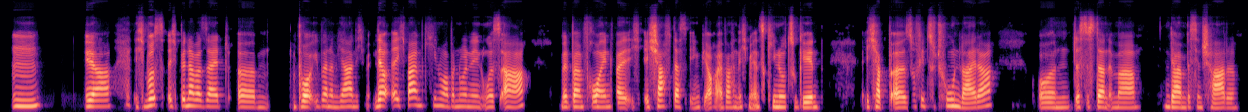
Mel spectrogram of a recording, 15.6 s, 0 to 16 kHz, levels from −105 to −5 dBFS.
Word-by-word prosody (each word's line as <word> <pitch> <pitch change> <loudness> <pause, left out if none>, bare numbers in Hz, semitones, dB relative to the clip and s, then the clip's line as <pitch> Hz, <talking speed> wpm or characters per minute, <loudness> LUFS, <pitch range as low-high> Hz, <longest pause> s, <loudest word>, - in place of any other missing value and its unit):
Mhm. 205 +3 +1 0.6
Ja, 195 0 +4 0.3
ich 190 -1 -6
muss 225 +2 +3
ich - - -5
bin 215 0 +1
aber 205 -1 +3
seit, 190 -1 -1
ähm, 175 -2 -1 0.4
vor 185 -1 +7
über 195 +1 -3
'nem 180 -2 -6
Jahr 190 +1 +2
nicht 185 - -14
mehr - - -17 0.2
do - - -6
äh, - - +1
ich 215 +1 -13
war 235 +1 +7
im 225 -2 -7
Kino, 220 -2 -8
aber 190 -1 -4
nur 195 0 -6
in 190 - -6
den 180 -1 -6
USA 180 -1 +2 0.4
mit 175 +1 -2
meinem 180 -1 +4
Freund, 180 0 +1
weil 160 -1 +2
ich - - -14
ich 180 - -2
schaffe 195 0 +4
das 185 -1 +1
irgendwie 165 0 -6
auch 155 - +1
einfach 170 0 -2
nicht 170 +1 -9
mehr - - -4
ins - - -3
Kino 175 -1 +1
zu 170 - -5
gehen. 165 +1 +3 0.6
Ich 185 0 -3
habe, 180 - +2
äh, 165 +1 +5
so 195 +4 -10
viel 215 - -8
zu - - -6
tun 210 -2 0
leider 170 +8 +2 0.6
und 165 +1 -3
das 175 - -1
ist 175 - -4
dann 175 -1 +5
immer, 160 +1 -1 0.3
ja, 175 -3 +4
'n 165 - -4
bisschen 170 0 -8
schade. 155 0 +1
180 Hz, 230 wpm, -25 LUFS, 170-195 Hz, 0.6 s, vor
